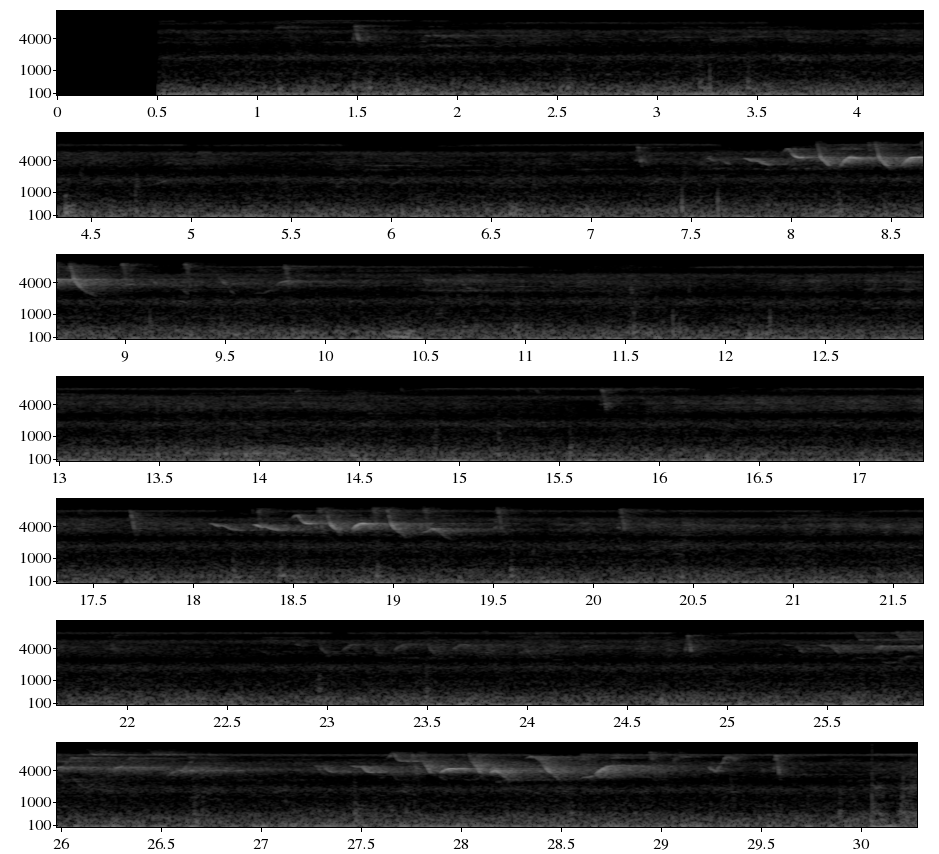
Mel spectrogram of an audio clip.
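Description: Mangrove jungle ambience: birds calling in three bouts of high chirps, about ten seconds apart, over a steady low rumble.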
